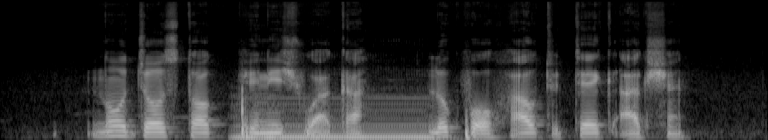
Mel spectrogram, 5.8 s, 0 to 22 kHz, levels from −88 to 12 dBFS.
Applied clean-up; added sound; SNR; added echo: none; Bowed string instrument; 3 dB; none.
